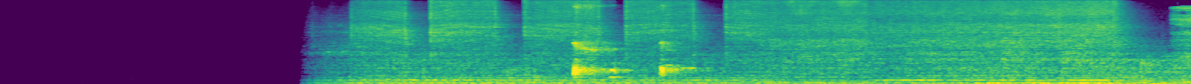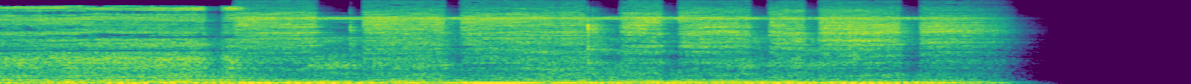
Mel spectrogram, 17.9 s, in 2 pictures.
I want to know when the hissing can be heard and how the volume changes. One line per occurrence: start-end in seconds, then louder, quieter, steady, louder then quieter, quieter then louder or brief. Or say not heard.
2.3-16.6 louder.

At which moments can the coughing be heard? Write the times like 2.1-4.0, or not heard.
4.2-5.0.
